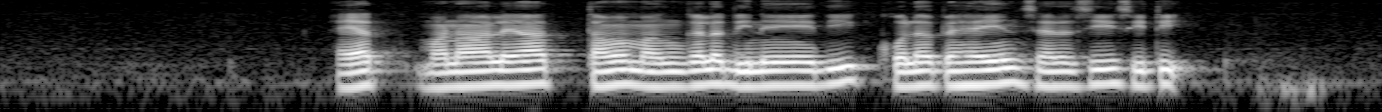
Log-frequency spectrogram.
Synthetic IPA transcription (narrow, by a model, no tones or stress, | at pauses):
æjat̪̚manaːləjaːt̪ːaməmaŋɡələd̪inəeːd̪iːkʰoləpæɦɛjensæləsiːsiʈi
